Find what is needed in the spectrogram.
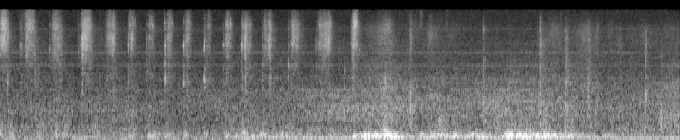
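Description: Paintbrush bristles stroking a wet stain onto a wooden model tunnel portal: quick, repeated scratchy strokes about four or five a second, thinning out after about four seconds. A low hum sounds for a couple of seconds in the middle.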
